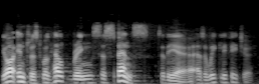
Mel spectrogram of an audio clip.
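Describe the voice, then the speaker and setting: A man's voice: medium pitch, very animated, normal speed, very noisy. A man working as a radio announcer, reading a script in formal 1940s style. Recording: muffled vintage radio recording, music behind.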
